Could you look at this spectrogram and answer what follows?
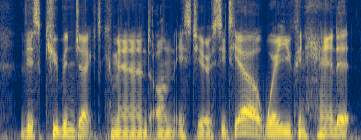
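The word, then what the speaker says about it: istioctl: of neat, is Istio comes with Istio CTL, or Istio Control, depending on how you like to pronounce those things. FRANCESC CAMPOY: Istio Cuddle.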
